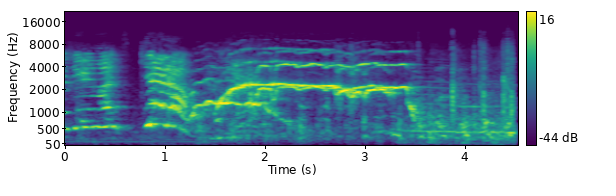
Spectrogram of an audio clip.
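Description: Young girls sing in high voices in a large hall.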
